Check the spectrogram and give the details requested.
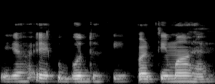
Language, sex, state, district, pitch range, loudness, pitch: Hindi, male, Bihar, Jahanabad, 130-135 Hz, -20 LUFS, 135 Hz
